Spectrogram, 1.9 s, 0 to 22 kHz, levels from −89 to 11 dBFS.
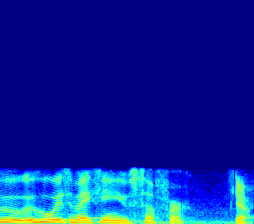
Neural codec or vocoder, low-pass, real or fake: none; 5.4 kHz; real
